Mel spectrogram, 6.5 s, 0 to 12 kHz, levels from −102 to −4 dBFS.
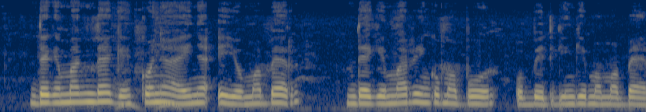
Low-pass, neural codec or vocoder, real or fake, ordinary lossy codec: none; none; real; none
